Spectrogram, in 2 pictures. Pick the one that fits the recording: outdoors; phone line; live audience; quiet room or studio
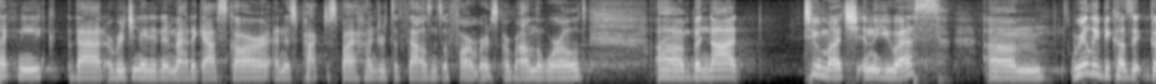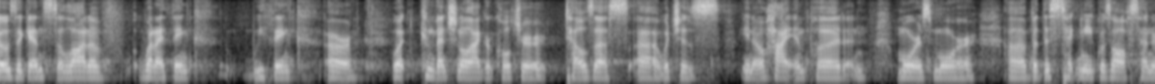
live audience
